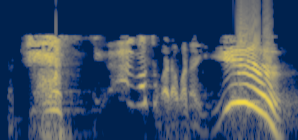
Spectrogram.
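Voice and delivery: very high, loud squeal of triumph; acted elation. Young immigrant told he sounds born here, squealing elation. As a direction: squeal in mock delight, straining upward. Acts out delight at being complimented.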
